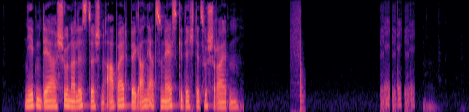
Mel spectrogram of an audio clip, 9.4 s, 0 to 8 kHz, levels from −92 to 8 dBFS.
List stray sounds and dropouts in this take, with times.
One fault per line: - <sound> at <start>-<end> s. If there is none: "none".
- thud at 5.8-6.1 s
- laugh at 7.6-8.3 s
